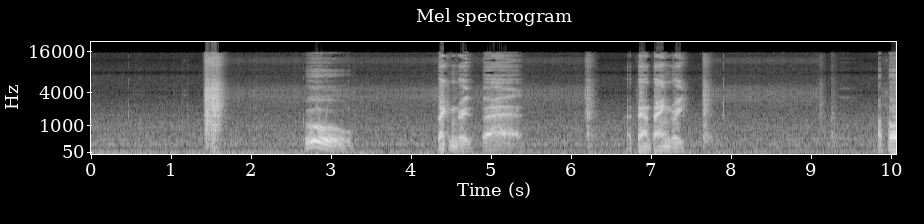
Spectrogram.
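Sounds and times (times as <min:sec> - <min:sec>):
steady low hum: 0:00.0 - 0:10.0
sharp electrical arc crack: 0:01.4 - 0:06.4.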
